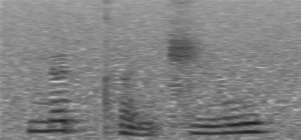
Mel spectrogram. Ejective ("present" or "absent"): absent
